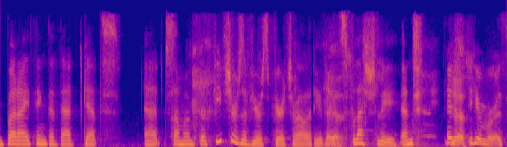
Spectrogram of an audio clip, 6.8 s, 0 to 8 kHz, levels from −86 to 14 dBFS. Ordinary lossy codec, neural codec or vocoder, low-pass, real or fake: AAC, 32 kbps; none; 7.2 kHz; real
